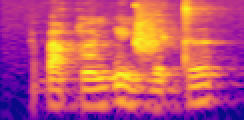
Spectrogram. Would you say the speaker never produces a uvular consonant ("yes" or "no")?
no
